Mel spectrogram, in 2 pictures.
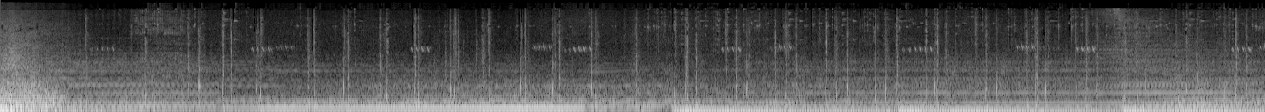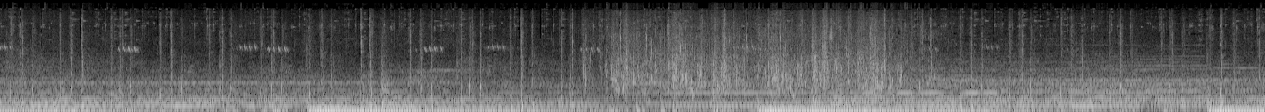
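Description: A horse in a video game clip-clops along in a steady, even hoof rhythm under continuous game music, close and clear throughout, with no talking.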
